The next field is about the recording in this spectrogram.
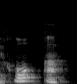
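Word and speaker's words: רֹעַ: Ce n'est pas ra ou ra'a, en fait, ici, c'est ro'a. Le point, en fin de compte, c'est un O, en fait, ici, c'est un olam, en fait, en hébreu. Donc, ça prononce ro'a.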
